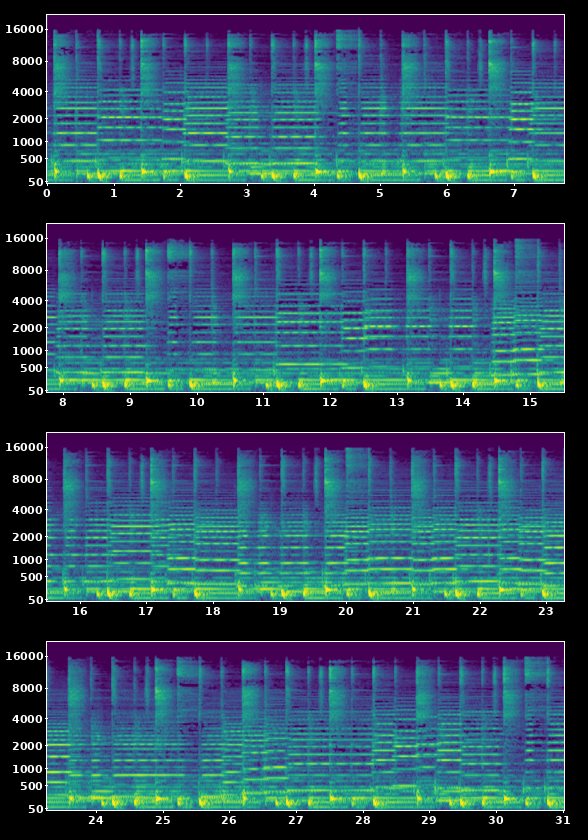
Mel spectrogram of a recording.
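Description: Yamaha electronic keyboard playing a song melody in a piano-like voice, one note after another, over a steady beat and sustained low chords.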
